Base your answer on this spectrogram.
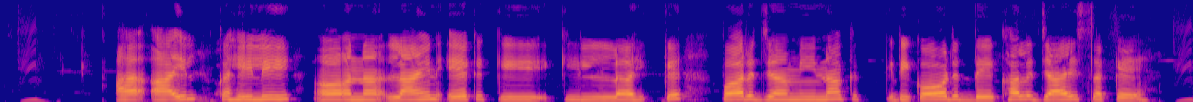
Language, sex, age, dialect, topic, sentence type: Maithili, female, 60-100, Bajjika, agriculture, statement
